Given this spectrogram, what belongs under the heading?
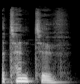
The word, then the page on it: attentive: British English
